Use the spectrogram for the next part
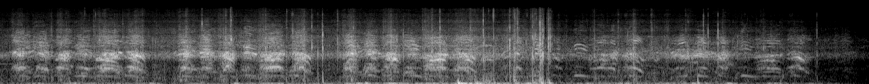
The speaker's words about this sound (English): where the children will chant and then chant some more as they dive through the waves of the sea, like in this audio from 2016.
